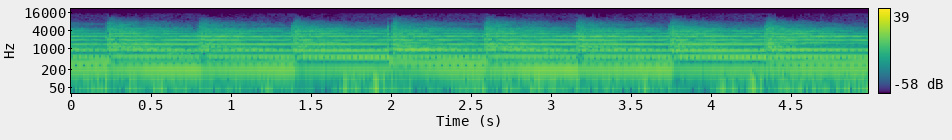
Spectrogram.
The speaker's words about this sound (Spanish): Sí, sí, porque hay veces, después muchas veces, no es solamente que sea el monte, es que, por ejemplo, en una casa, ¿no? Se prende una casa y entonces sube enseguida el campanero, o el que esté, o el que sea, sube enseguida, empieza a tocar.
